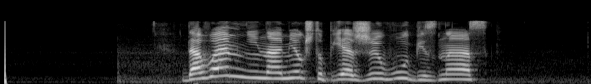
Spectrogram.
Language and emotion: Russian, angry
